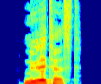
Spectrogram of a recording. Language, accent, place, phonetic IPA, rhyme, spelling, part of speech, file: German, Germany, Berlin, [ˈnøːltəst], -øːltəst, nöltest, verb, De-nöltest.ogg
- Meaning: inflection of nölen: 1. second-person singular preterite 2. second-person singular subjunctive II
